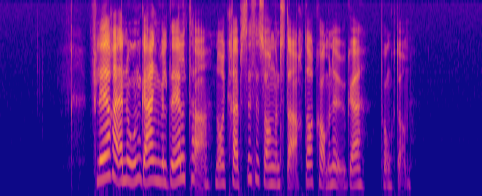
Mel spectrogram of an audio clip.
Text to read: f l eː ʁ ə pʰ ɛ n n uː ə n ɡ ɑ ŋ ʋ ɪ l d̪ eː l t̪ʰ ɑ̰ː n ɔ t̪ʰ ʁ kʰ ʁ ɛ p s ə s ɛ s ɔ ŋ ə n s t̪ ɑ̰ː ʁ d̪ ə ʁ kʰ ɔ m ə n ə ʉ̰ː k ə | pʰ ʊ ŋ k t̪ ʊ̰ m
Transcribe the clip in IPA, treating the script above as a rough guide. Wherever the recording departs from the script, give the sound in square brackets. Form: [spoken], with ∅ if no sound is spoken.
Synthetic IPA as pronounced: f l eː ʁ ə [∅] ɛ n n uː ə n ɡ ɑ ŋ ʋ ɪ l d̪ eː l t̪ʰ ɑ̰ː n ɔ [∅] ʁ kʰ ʁ ɛ p s ə s ɛ s ɔ ŋ ə n s t̪ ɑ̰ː ʁ [t̪] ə ʁ kʰ ɔ m ə n ə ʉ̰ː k ə | pʰ ʊ ŋ k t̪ ʊ̰ m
